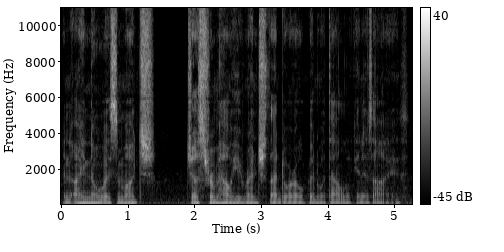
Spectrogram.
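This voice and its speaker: A man voicing a possessive, menacing mafia boss in a roleplay audio drama, speaking calmly and softly with occasional whispers, close to the microphone. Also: a little slow, a little hiss or hum. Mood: tender. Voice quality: low, soft, close-mic murmur with whispers. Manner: calm, controlled, coolly threatening and doting. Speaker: voice actor. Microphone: close ASMR microphone.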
